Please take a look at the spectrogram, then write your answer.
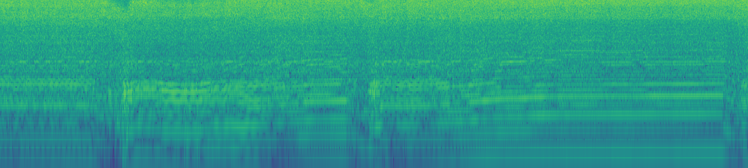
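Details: Weedeater small two-stroke during low and high carburetor adjustment: revs up and down cleanly, with a crisp, even tone rising with throttle and no stumble. Normal running.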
